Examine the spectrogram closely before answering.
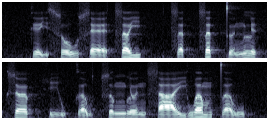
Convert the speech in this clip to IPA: k e˨˩ j s o˨˥ w s ɛː˨˩ t͡s ɐ˥ j | t͡s ɐ˨˥ t̚ t͡s ɐ˥ t̚ t̪ ɵ˨˥ n l ɪ˨˥ k̚ t͡s œː˧ p̚ h iː˨˩ w k ɐ˨˩ w t͡s ʊ˧ ŋ l ɵ˨ n s aː˨˥ j w ɐ˥ m t̪ ɐ˨˧ w

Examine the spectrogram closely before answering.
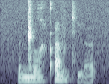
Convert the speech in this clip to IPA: ə˨˩˦ ŋ͡ǁ o˨˩˦ ʁ i̤˩ qʼ ɛ˥˨ v ə̤˥˨ cʰ i˩ ɾ ɐ˩

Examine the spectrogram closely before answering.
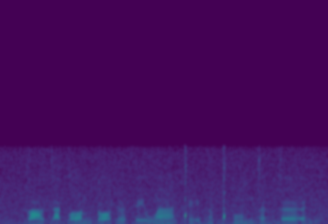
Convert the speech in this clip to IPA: dˤ o d a ɡ ɔ n ɗ ɔ ɗ ə θ e w ã ǃ e ɦ ə̃ ǃʰ ũ ŋ ɡ ɜ ŋ ɡ ɜː n

